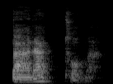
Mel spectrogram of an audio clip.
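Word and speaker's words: παράπτωμα: En el griego, la palabra falta en el griego se pronuncia paraptoma. Paraptoma. El acento está en la A, paráptoma.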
